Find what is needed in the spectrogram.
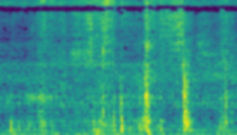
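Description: A few light clicks and taps, spaced roughly half a second apart, as cards are handled and laid down on a table during a tarot reading.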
